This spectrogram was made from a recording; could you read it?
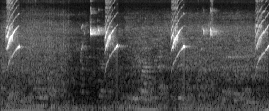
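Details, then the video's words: Canary song for training a reluctant singer, captured on a cellphone: clear upswept whistles with falling tails, repeated in pairs roughly every one and a half seconds, short high buzzes between, over a low hum. "Canción Canaria para Cantar Canario Perezoso Entrenamiento | Canary Singing"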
